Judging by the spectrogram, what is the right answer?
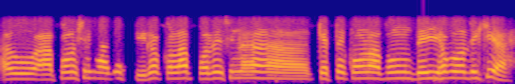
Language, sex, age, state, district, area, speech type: Odia, male, 30-45, Odisha, Jagatsinghpur, urban, conversation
